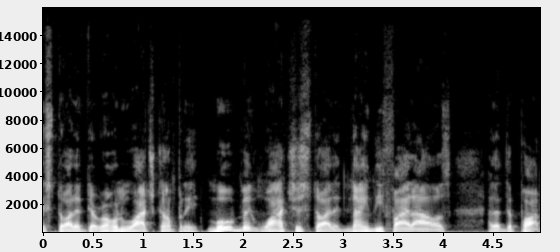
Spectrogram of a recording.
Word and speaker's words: MVMT: MVMT watches, pronounced the Movement Jack, was founded on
